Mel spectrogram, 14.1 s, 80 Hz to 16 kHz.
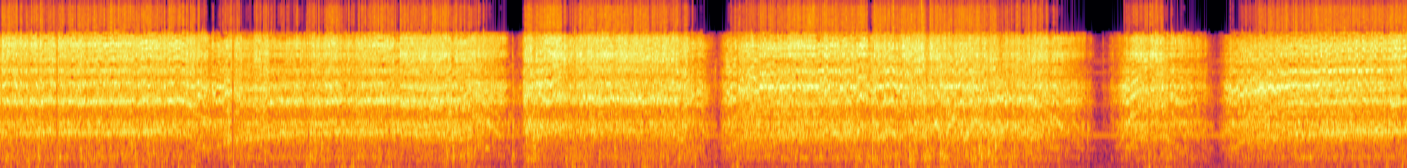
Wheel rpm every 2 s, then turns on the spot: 220, 200, 170, 180, 210, 110, 160.
none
